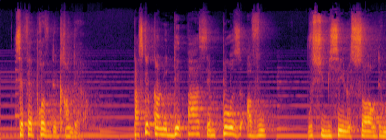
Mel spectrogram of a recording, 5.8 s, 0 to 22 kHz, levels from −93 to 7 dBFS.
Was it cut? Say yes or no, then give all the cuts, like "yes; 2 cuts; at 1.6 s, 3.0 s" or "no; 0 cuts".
no; 0 cuts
